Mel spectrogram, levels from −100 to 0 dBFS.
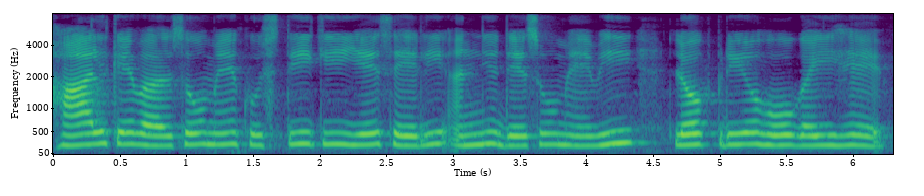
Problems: none marked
